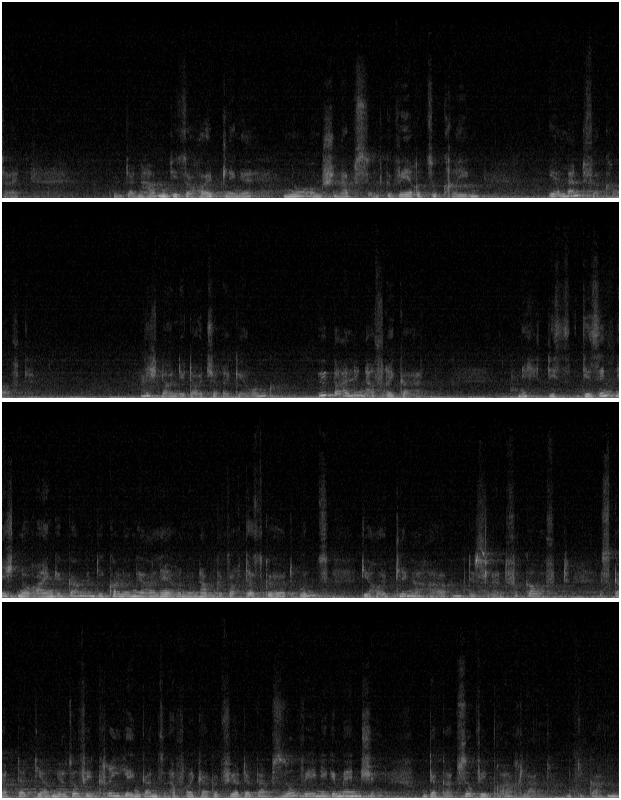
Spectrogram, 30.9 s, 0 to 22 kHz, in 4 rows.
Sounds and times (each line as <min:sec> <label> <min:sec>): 0:01.4 special guided tour 0:30.8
